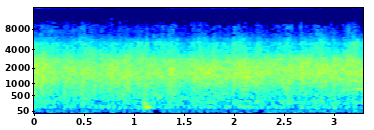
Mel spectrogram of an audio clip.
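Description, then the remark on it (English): A crowd claps its hands in a steady, dense wash of applause, loud and continuous throughout, with no one speaking over it. “Let's just clap our hands for a moment as faith builds here.”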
